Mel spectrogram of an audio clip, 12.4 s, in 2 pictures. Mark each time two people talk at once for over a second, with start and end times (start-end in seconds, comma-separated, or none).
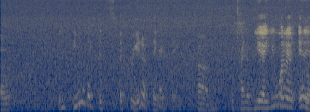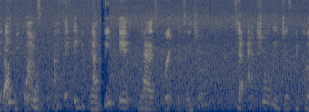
6.1-7.6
